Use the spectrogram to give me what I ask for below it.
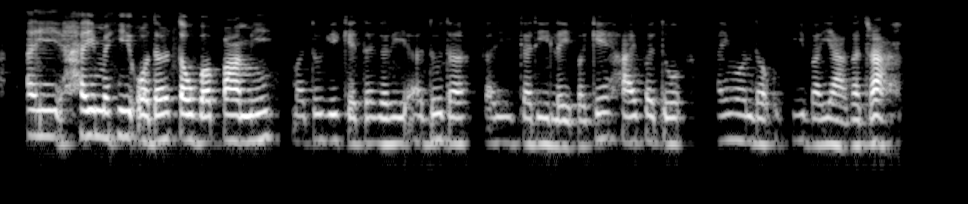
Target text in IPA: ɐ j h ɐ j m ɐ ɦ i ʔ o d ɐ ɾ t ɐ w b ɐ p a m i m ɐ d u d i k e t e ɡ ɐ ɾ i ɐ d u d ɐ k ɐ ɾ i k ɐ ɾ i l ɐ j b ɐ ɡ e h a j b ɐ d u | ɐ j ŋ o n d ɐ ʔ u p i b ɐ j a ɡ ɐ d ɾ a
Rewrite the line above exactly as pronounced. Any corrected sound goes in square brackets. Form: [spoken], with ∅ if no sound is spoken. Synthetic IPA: ɐ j h ɐ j m ɐ ɦ i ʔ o d ɐ ɾ t ɐ w b ɐ p a m i m ɐ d u [ɡ] i k e t e ɡ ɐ ɾ i ɐ d u d ɐ k ɐ ɾ i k ɐ ɾ i l ɐ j b ɐ ɡ e h a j b ɐ d u | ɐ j ŋ o n d ɐ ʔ u p i b ɐ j a ɡ ɐ d ɾ a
